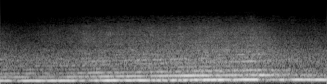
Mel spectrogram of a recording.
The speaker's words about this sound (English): He'll throw another. He's got another rev to throw.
